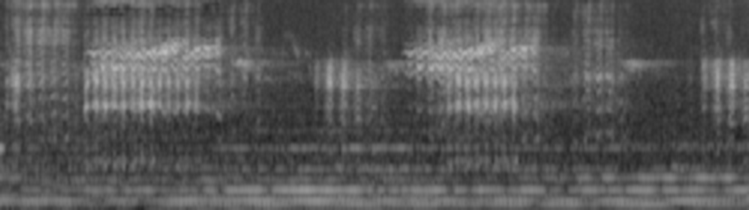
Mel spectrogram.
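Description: Goats bleat loudly, several wavering, nasal cries overlapping in a steady run with brief pauses between bursts, and no one speaking.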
